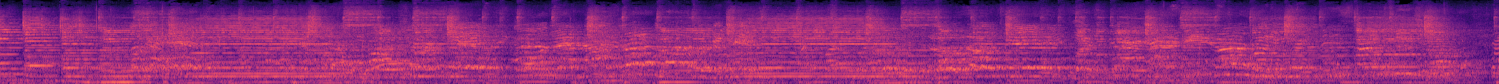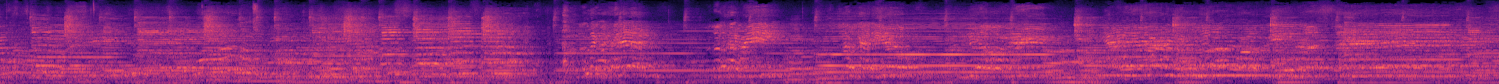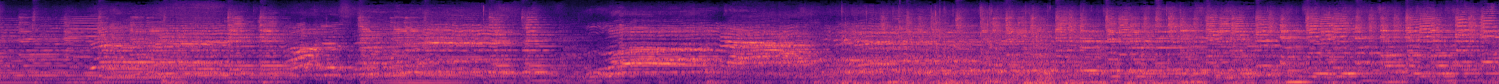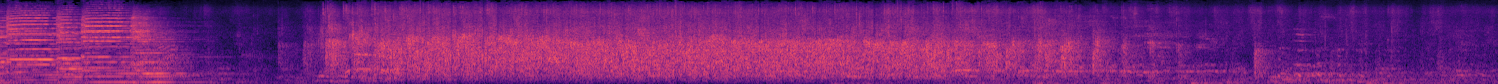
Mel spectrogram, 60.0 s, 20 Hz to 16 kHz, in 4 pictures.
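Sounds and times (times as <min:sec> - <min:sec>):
instrumental accompaniment: 0:00.0 - 0:47.2
children's choir singing: 0:00.0 - 0:47.3
audience applauding: 0:47.7 - 0:58.2.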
